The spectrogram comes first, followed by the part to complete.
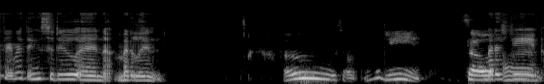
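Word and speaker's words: Medellín: In Spanish, a lot of cultures say like pronounce a double L as a Y, but in Colombia, it's like a J. So other countries will say like Mm, Medellin, but we'll be like Medellin.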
